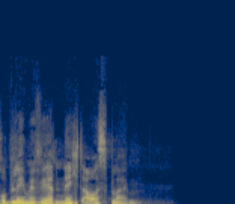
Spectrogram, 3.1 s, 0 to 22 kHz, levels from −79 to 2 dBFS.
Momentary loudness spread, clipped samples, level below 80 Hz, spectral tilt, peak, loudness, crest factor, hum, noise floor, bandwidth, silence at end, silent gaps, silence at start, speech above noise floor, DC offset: 10 LU; under 0.1%; -58 dBFS; -5.5 dB/octave; -4 dBFS; -19 LUFS; 16 dB; none; -90 dBFS; 12 kHz; 1.3 s; none; 0 s; 71 dB; under 0.1%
